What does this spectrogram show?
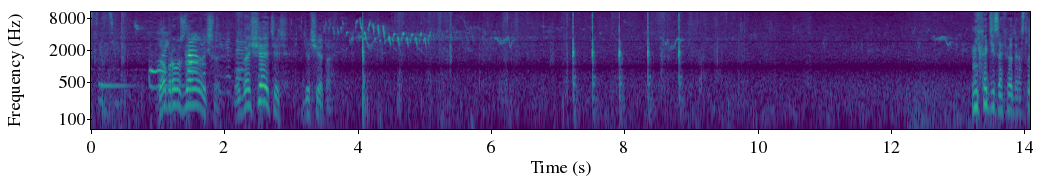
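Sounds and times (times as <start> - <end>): faint birdsong: 0.0 - 14.0
sharp knocks: 7.2 - 9.0.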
